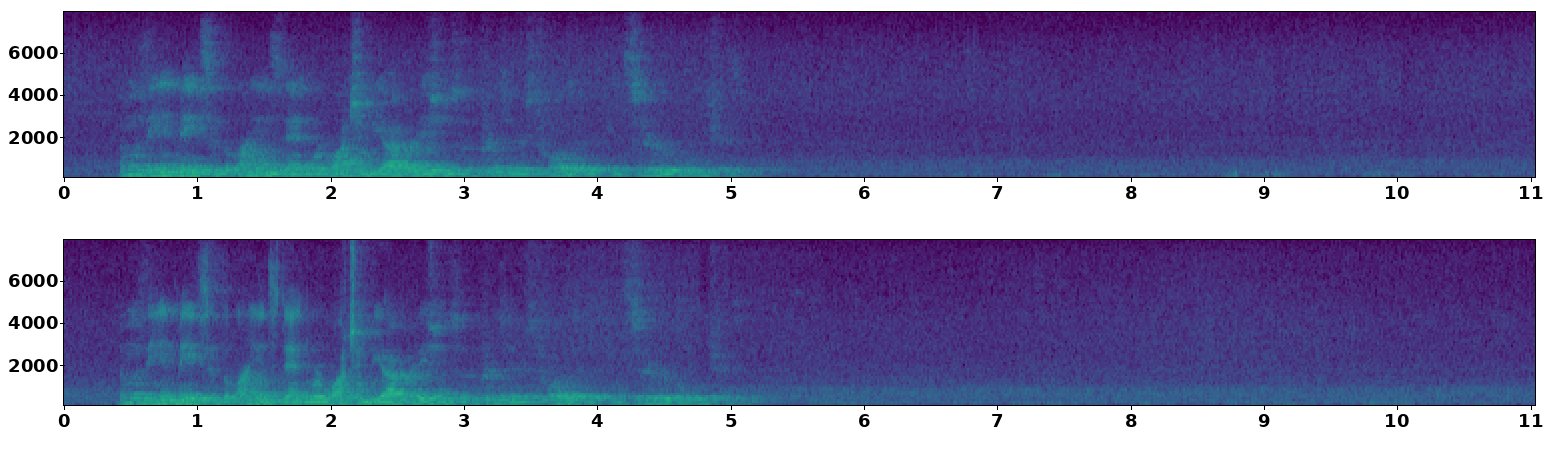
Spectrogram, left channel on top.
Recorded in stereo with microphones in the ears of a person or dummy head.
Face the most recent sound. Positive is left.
turn(degrees=-10)  # may be behind; listen again after turning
